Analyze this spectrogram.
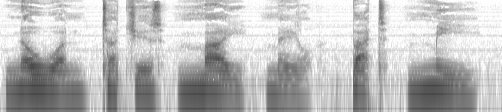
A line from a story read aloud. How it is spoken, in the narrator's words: she snarled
